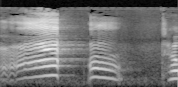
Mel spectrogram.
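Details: Baby with hiccups waiting for lunch: three short, high-pitched infant cries with quiet gaps between them, fussy rather than a sustained wail.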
